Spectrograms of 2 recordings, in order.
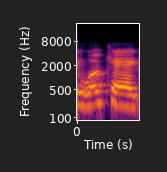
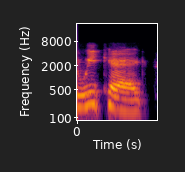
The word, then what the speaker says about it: WCAG: And I think one of the lines is there's, you say WCAG, I say WCAG.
